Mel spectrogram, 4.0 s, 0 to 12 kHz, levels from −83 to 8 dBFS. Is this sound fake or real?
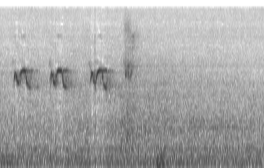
fake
